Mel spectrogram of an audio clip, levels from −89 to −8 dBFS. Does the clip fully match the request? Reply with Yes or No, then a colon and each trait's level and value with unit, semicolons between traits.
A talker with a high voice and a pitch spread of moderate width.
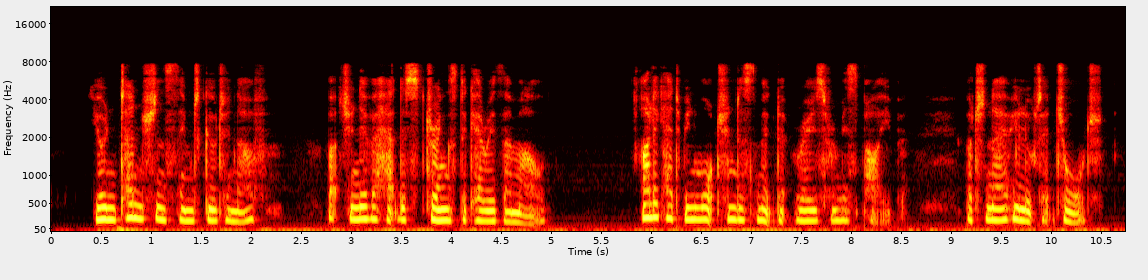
No: high, 200 Hz; narrow, 2.1 semitones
